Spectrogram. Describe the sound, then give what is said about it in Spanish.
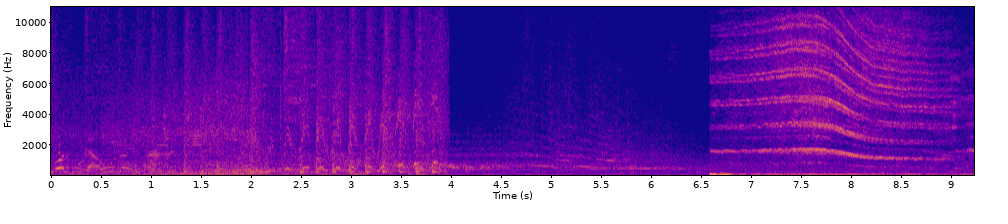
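The world's fastest camera drone buzzes loudly and steadily, then after a brief lull a thump gives way to a sharp, high motor whine that rises and falls in pitch. “Ese es el dron con cámara más rápido del mundo.”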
